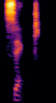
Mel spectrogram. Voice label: "Sekt", Indian

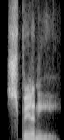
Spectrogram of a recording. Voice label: "spinney", American

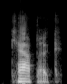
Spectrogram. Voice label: "kapok", American

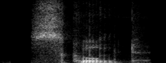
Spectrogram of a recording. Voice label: "scoot", American

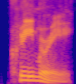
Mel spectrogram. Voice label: "creamery", American

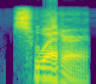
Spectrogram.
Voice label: "sweater", American

